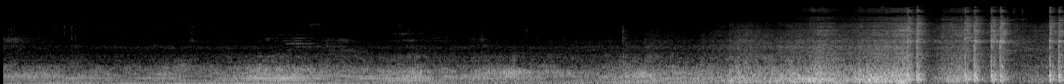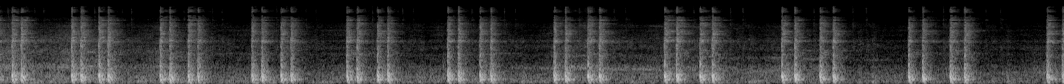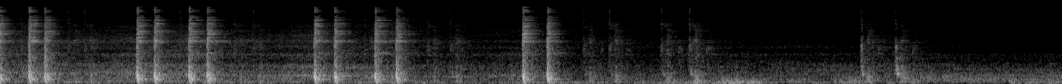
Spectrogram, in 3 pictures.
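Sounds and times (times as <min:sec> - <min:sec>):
train passing at speed: 0:00.0 - 0:31.9
wheels clacking over rail joint: 0:09.0 - 0:28.5.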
